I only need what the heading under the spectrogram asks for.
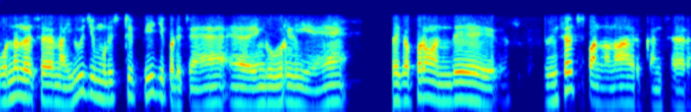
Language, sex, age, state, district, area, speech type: Tamil, male, 18-30, Tamil Nadu, Viluppuram, urban, conversation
